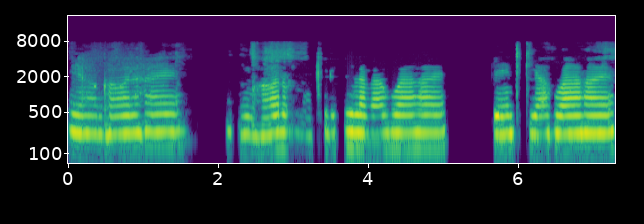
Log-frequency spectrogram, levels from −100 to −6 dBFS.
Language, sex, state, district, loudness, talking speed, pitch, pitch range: Hindi, female, Bihar, Purnia, -20 LUFS, 105 wpm, 225 Hz, 215-230 Hz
